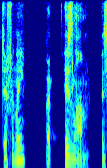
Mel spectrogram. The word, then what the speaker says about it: Islam: hear most people say Islam. Islam. That might be the English pronunciation. That's the way most people say it here, but maybe in a different language, it's pronounced differently. But Islam is how we say it.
